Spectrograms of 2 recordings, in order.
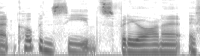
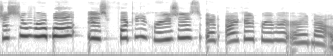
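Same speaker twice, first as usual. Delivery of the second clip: mock, very high, sneering, preachy moralizing voice. Mocking people on Twitter who call someone racist: mocking Twitter moral brigader. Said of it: "all moral brigading, being like".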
